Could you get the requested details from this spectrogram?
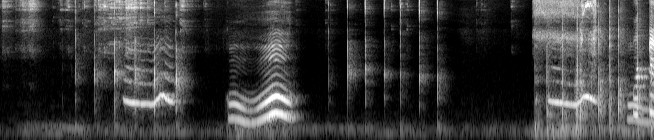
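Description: A ringneck parakeet chatters in mimicked human speech: short bursts of high, nasal, wavering syllables with brief clicking pauses between phrases.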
